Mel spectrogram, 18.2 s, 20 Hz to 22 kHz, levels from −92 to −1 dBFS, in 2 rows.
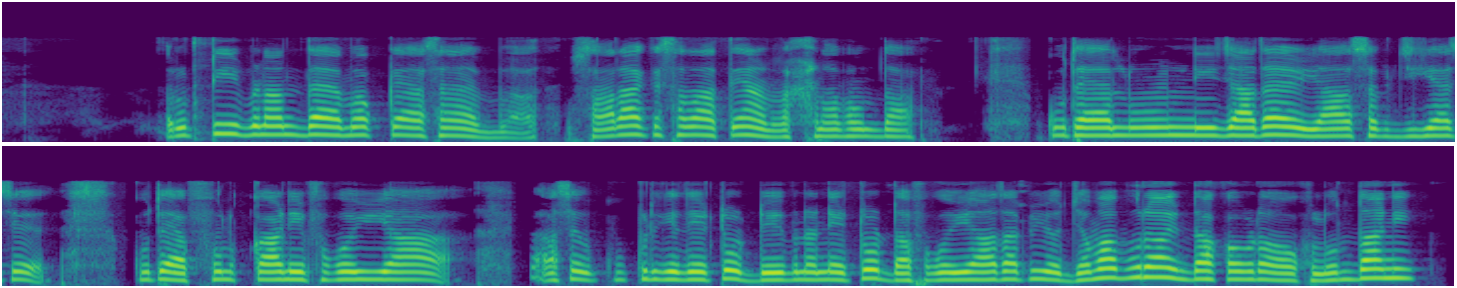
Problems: none marked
